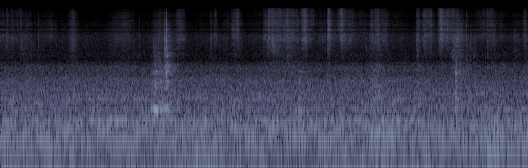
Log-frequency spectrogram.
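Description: Steady low background hum of a restaurant kitchen, with two light knocks: one a couple of seconds in and a sharper one near the end.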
